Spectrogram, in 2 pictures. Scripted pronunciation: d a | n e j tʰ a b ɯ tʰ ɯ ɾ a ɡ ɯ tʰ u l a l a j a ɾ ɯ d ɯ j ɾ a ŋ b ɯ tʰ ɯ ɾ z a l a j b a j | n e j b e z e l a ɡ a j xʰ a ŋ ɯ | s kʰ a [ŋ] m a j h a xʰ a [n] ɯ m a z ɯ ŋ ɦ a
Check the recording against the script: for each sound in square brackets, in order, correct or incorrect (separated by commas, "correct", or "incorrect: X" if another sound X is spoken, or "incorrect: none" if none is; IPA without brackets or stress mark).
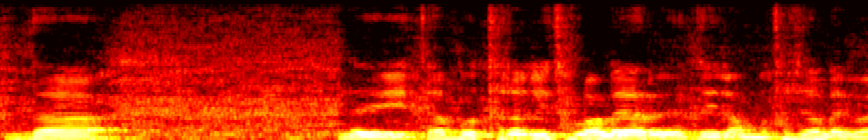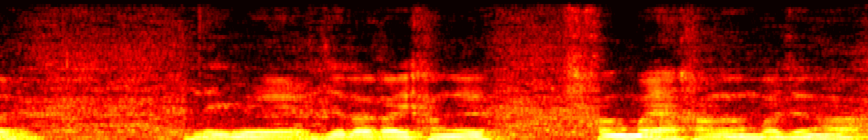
correct, incorrect: ŋ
